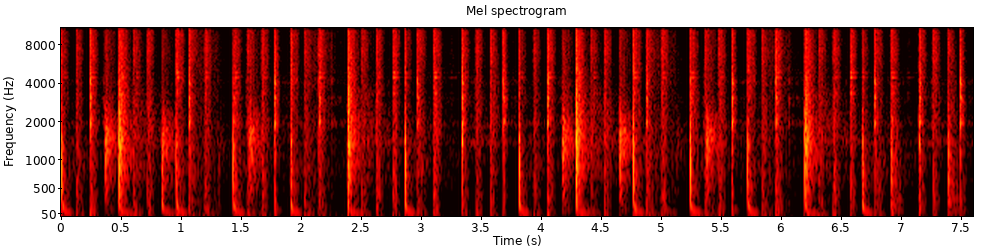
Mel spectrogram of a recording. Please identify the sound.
HH filter3
FX, filter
